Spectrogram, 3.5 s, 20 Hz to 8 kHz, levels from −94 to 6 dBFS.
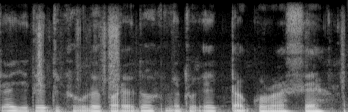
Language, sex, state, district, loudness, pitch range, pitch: Nagamese, male, Nagaland, Kohima, -18 LUFS, 115-125 Hz, 120 Hz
